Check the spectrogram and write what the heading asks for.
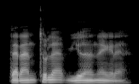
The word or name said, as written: Tarantula viuda negra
